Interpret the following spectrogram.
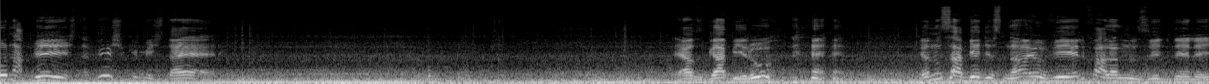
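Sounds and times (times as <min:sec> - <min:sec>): truck diesel engine droning: 0:00.0 - 0:12.0.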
